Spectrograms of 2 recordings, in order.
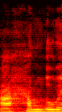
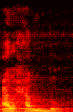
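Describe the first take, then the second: First: The L sound is dropped before the H. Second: The L sound is pronounced before the H. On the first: The speaker calls it wrong. "কেন আহমা আহমদু এরম পড়লাম না?" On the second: The speaker calls it right. "কারণ হা হচ্ছে কমারি হরফ, এর জন্য কিন্তু আলহামদু"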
